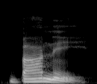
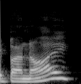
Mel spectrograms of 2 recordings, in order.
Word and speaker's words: Bani: Sherebiah, Shebaniah, Hodiah, Bani. Again, with Bani, you could say Bani. Bani, doesn't matter. Just again, make your choice.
